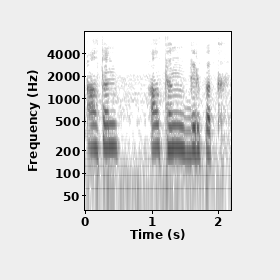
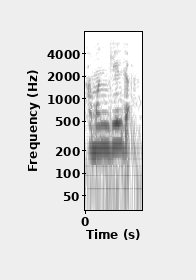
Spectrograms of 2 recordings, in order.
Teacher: н к дауыссыз дыбыстары бір-біріне ықпал етіп ң әріптеріне өзгертіледі.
